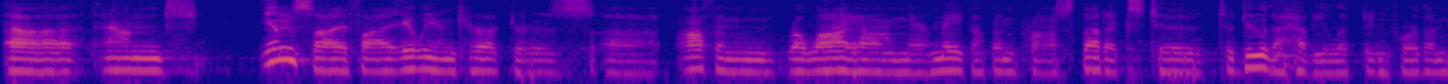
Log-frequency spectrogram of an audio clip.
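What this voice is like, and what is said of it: Minnesota accent. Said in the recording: “You've got a very nice accent.”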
